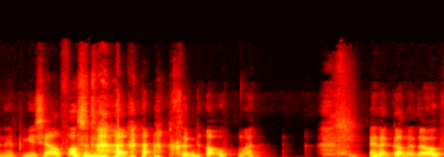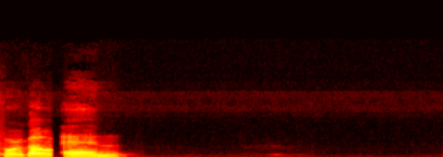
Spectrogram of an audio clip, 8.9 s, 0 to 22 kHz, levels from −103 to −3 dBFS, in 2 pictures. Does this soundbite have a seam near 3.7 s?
no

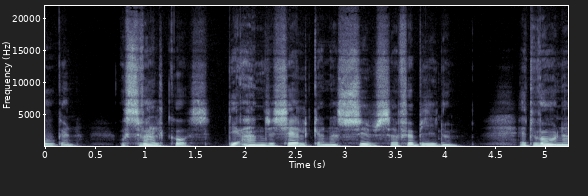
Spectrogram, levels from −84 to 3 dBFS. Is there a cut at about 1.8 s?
yes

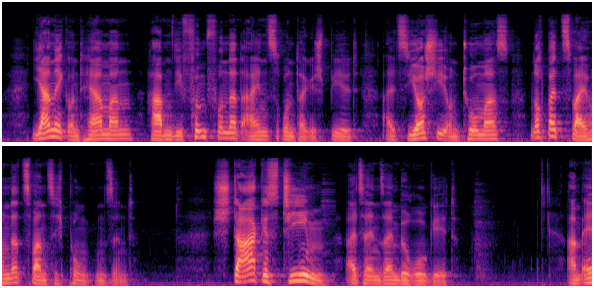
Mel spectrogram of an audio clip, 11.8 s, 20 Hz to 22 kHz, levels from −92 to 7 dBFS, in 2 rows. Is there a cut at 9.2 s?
yes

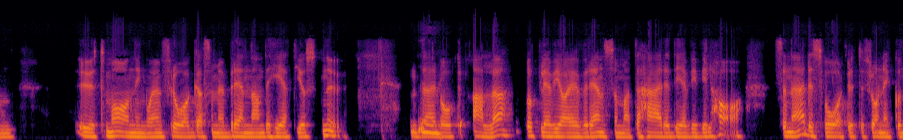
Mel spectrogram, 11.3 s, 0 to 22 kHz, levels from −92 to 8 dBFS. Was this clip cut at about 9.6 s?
no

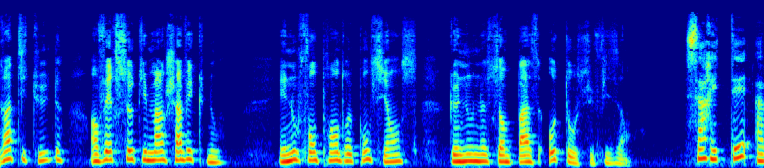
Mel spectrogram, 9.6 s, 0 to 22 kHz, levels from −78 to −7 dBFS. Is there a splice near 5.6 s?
no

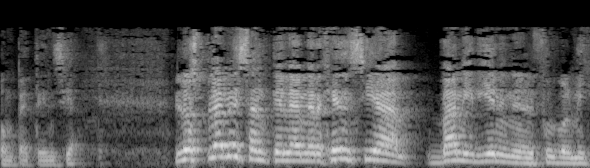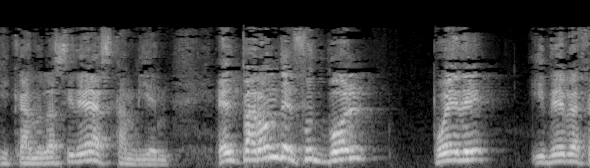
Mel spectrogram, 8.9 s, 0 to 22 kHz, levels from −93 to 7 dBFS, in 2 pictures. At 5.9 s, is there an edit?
yes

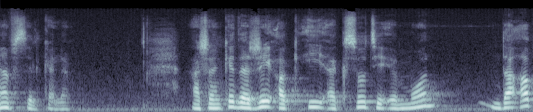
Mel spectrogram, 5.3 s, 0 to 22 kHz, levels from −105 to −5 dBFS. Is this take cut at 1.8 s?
yes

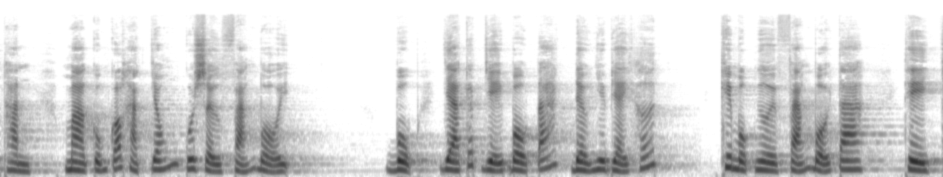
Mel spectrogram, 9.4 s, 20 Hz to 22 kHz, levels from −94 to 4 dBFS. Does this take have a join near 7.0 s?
yes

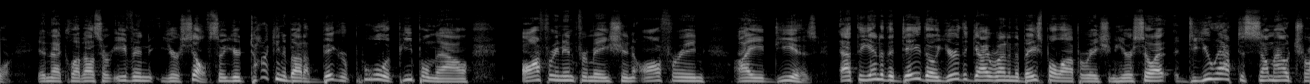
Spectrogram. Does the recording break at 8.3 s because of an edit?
yes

